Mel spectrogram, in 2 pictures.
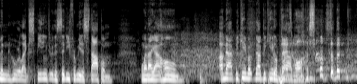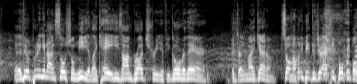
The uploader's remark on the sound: LIVE from Austin, Texas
